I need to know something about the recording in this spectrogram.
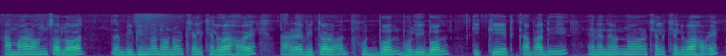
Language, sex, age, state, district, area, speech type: Assamese, male, 18-30, Assam, Golaghat, rural, spontaneous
